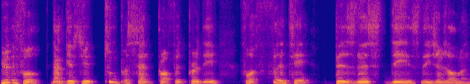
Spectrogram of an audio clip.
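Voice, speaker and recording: Over a quiet background, a man with a Trinidadian accent and fairly high pitch speaks at a moderate pace with lively intonation. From Trinidad and Tobago. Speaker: presenter of investment scheme. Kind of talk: sales pitch. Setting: online call. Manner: animated.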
